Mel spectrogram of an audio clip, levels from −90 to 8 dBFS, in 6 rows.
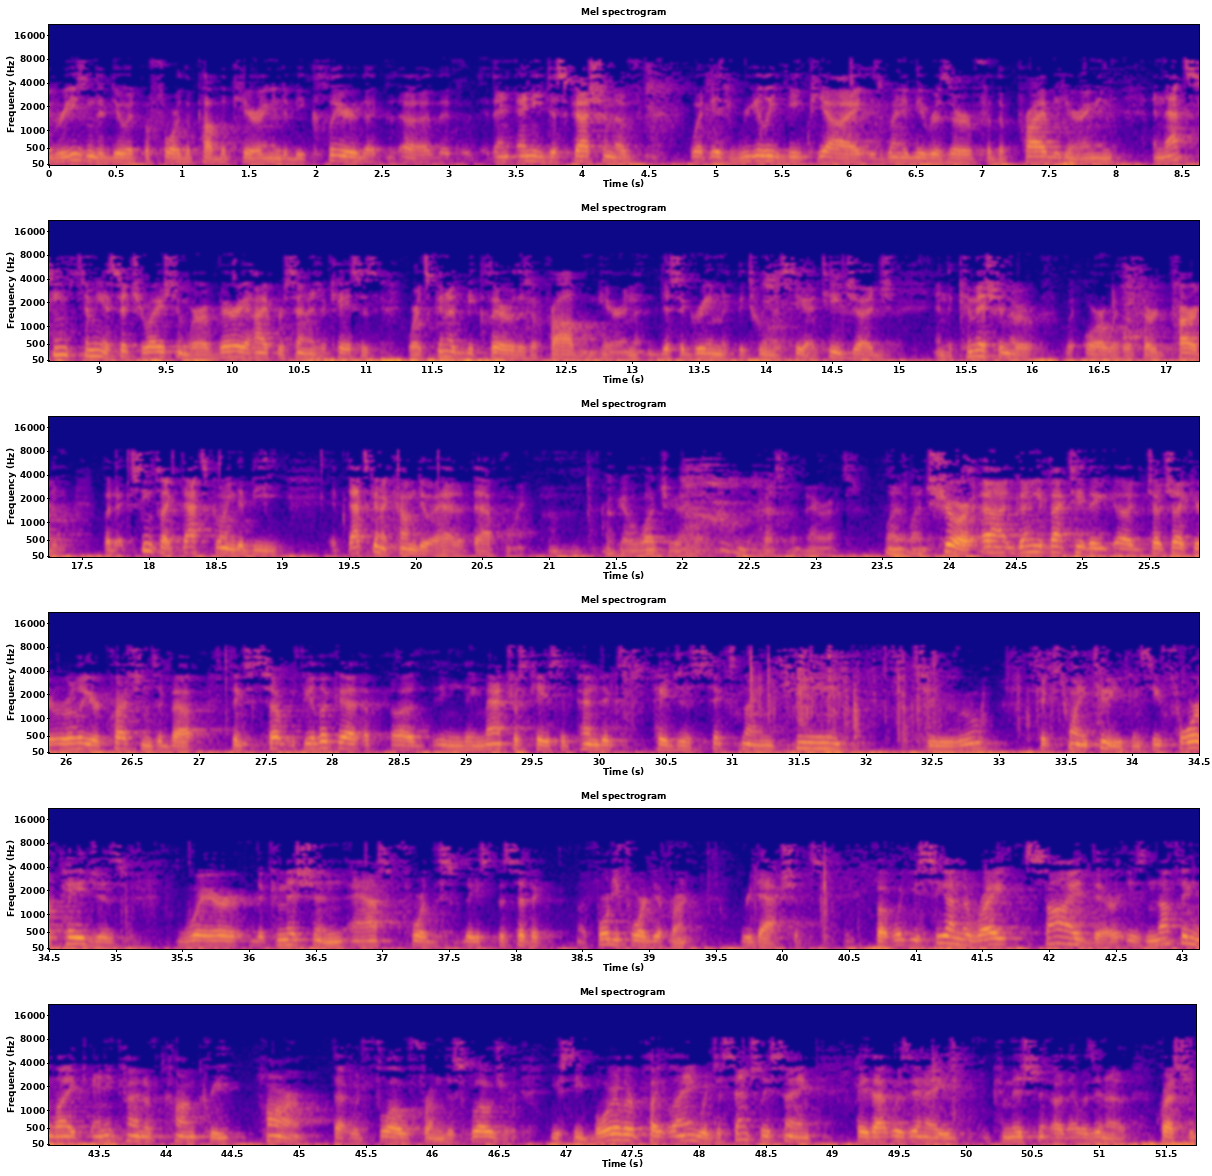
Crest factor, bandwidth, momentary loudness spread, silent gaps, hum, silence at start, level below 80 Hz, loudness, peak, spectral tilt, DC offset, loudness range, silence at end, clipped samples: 18 dB; 8.4 kHz; 11 LU; none; none; 0 s; -28 dBFS; -24 LUFS; -4 dBFS; -5.5 dB/octave; under 0.1%; 4 LU; 0 s; under 0.1%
